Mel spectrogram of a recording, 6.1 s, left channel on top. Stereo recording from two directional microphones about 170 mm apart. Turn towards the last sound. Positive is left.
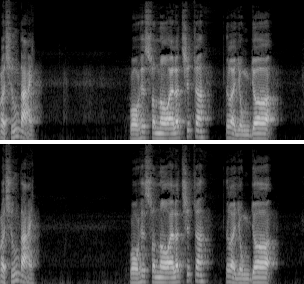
turn(degrees=-25)  # may be behind; listen again after turning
